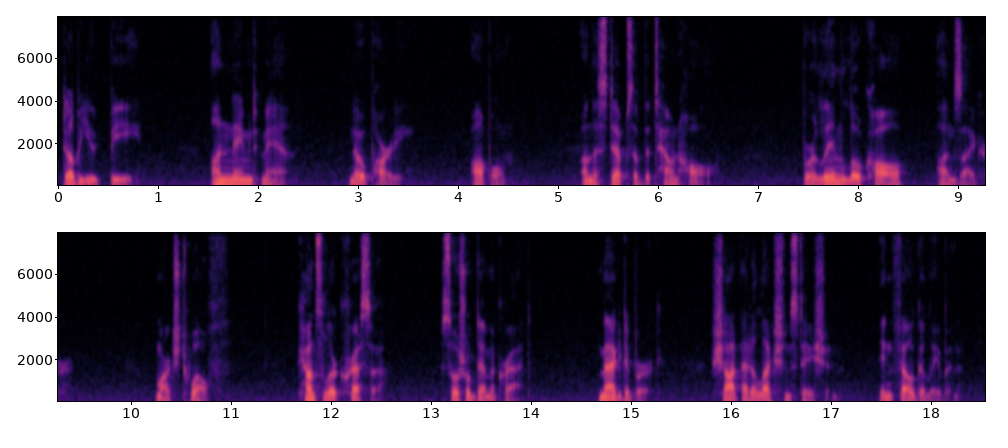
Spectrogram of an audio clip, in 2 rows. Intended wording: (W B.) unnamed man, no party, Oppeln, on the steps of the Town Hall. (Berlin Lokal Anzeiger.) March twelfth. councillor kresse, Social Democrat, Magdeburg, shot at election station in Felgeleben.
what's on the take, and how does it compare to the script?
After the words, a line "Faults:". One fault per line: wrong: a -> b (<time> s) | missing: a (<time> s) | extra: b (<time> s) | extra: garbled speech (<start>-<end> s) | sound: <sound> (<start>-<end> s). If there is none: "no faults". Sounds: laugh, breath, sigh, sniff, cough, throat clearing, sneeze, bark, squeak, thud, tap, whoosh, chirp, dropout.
(W B.) unnamed man, no party, Oppeln, on the steps of the Town Hall. (Berlin Lokal Anzeiger.) March twelfth. councillor kresse, Social Democrat, Magdeburg, shot at election station in Felgeleben.
Faults:
no faults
